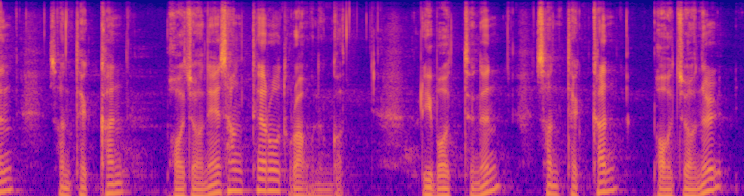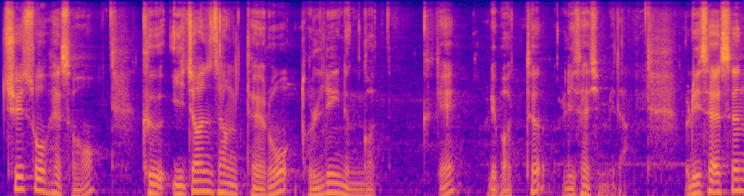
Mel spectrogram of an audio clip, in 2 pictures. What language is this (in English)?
Korean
